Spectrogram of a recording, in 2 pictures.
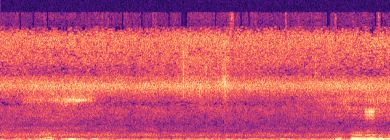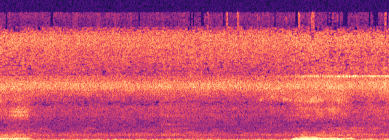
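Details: Loud snoring from a flat-nosed male cat sleeping like a rock; low guttural snores come about every four seconds, rising and falling in pitch, with a steady background hum throughout.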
